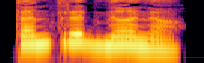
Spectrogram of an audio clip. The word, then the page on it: ತಂತ್ರಜ್ಞಾನ: tantra jn`āna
